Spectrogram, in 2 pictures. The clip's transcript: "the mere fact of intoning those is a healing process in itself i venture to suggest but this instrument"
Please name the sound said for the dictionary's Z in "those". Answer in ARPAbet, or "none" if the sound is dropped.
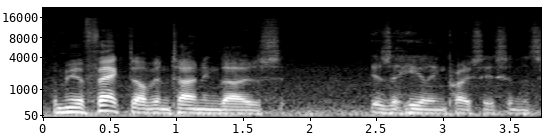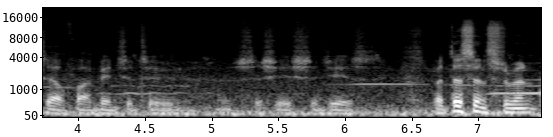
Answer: Z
